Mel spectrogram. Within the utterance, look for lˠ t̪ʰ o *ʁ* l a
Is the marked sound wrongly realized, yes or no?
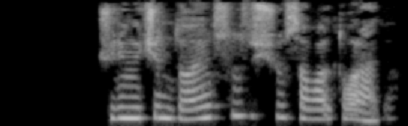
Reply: no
